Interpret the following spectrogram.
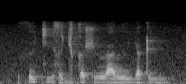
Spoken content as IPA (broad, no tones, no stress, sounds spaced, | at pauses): θ ɨ c i z ɐ ɟ ɵ ɡ ɐ ʃ ɨ ɹ a l ɨ ʎ a ʈ i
